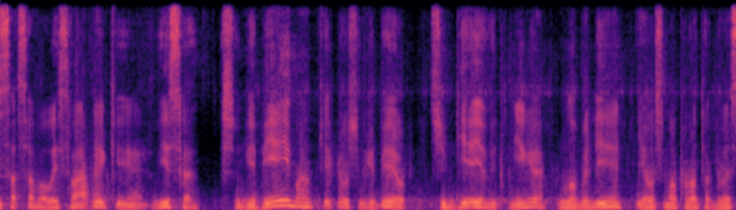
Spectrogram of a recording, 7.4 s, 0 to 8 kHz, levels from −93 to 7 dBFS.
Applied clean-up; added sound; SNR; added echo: neural separator model SepFormer DNS4.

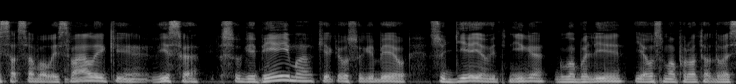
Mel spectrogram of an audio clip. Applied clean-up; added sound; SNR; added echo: none; none; none; none.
